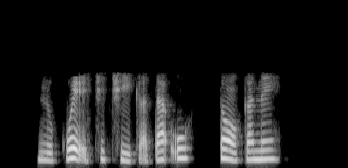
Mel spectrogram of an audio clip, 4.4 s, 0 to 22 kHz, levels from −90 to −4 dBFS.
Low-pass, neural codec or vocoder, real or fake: 3.6 kHz; none; real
